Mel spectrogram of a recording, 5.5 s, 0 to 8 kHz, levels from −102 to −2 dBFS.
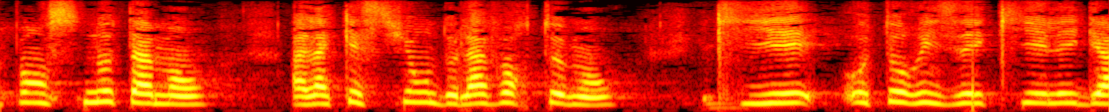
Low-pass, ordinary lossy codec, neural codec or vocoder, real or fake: none; none; none; real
